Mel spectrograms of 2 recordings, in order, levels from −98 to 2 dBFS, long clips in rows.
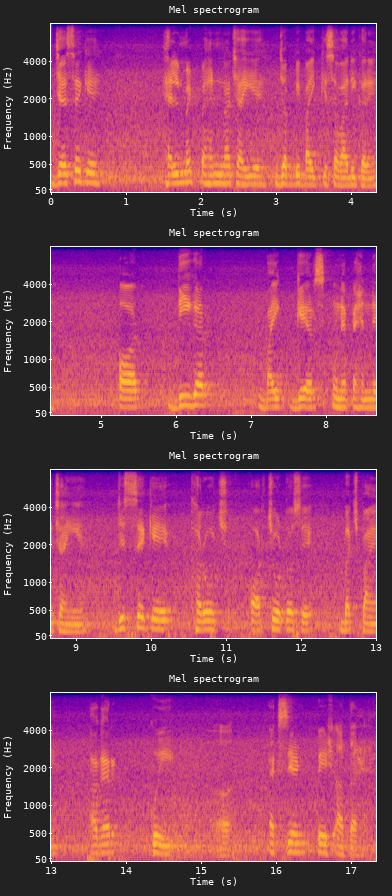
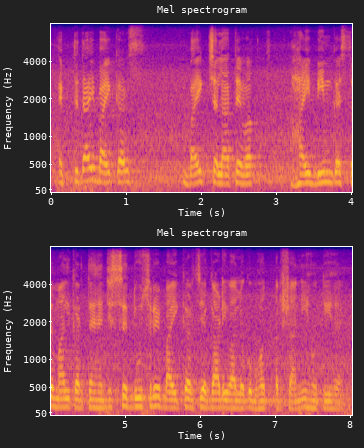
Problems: constant background noise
